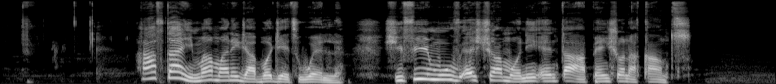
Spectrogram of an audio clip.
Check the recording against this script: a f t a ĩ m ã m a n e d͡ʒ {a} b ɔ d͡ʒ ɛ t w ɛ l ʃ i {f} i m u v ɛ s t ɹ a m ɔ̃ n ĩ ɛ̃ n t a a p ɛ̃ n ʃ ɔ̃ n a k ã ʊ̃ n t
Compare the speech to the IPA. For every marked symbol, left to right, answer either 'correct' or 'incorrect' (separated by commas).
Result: correct, correct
